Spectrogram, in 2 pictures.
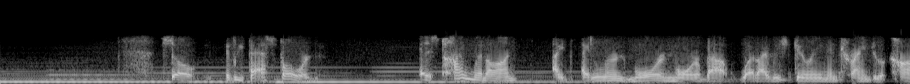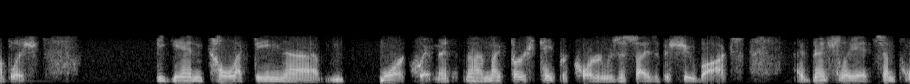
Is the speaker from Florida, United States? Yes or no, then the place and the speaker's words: no; Des Moines, Iowa, United States; also born or lived in Ida Grove, Iowa; I'm from Des Moines area. I grew up on a small farm or acreage just outside the edge of Des Moines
